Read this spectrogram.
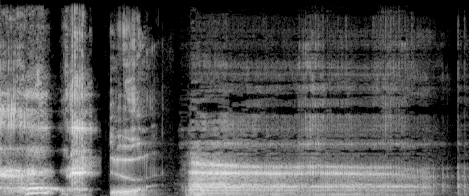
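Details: Several loud belches in a burping compilation, the last a long voiced burp lasting almost three seconds; burping.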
